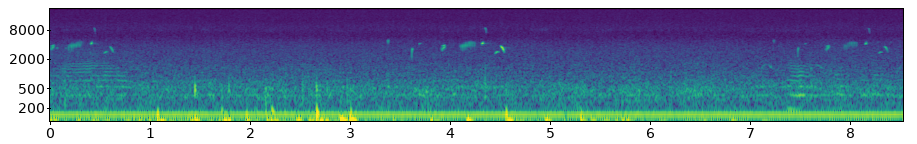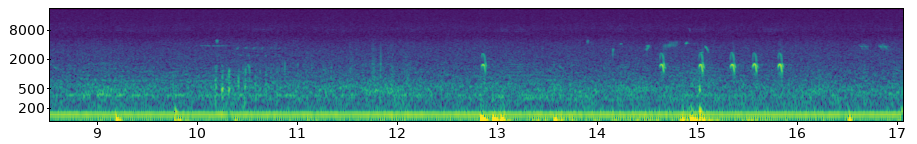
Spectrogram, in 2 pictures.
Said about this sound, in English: Wild bird. Wild bird. Stop. Is it recording the wild bird again?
